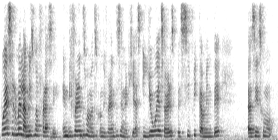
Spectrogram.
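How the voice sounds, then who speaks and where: A woman's voice: fairly high pitch, fast talker, fairly bright tone. A young woman, an adult daughter guesting on a podcast, talking enthusiastically in casual chat.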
